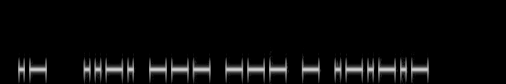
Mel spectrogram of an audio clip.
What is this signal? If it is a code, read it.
Morse code, heard as a keyed tone, about 22 wpm, 700 Hz. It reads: A FOOT.
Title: Sentences from Top 1600 Words 22wpm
